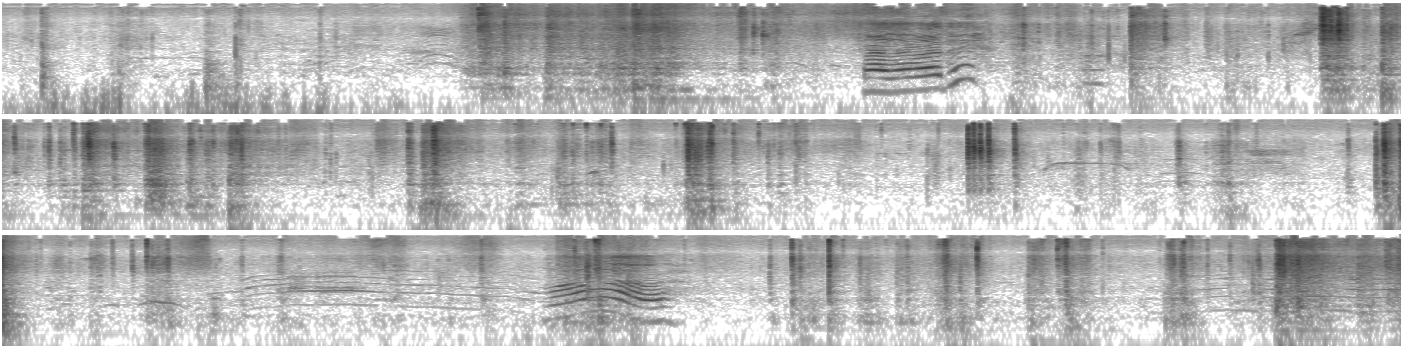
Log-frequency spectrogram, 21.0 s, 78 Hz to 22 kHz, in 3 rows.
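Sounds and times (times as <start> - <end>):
sharp knocks and clatters: 2.3 - 4.0.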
